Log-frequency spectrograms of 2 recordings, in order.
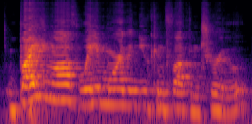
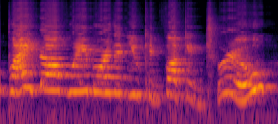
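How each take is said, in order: First: Said in the usual way. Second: Much higher and louder, gleeful; gleeful high emphatic shout; high excited repeat. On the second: Shown as a demonstration. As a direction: shout it again with a cackle of delight.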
